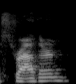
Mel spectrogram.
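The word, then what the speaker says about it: Strathairn: is a good guy this was David strathearn that's how you say it um but the uh not that my pronunciation is perfect but better it's much better the uh at one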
